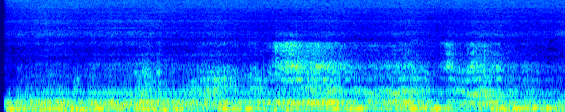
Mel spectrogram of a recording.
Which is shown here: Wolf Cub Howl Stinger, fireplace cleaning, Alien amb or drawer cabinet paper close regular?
Alien amb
